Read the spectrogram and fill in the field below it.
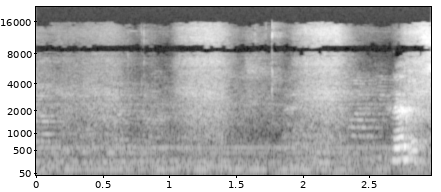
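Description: A boy slurps noodles.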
